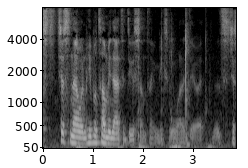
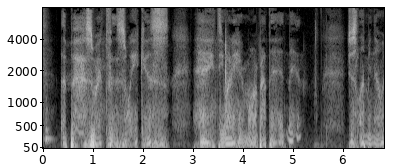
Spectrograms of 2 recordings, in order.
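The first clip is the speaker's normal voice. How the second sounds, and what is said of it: Whispering into the mic. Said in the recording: “Please stop the whispering. ... Was that a good whisper?”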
